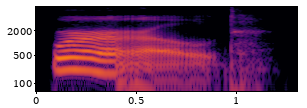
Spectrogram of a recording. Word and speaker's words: world: 这个 what 就是什么， does the world need 就是一个疑问句，就是说这个世界， the world 就是世界，特别注意一下它的发音非常的不好发，因为你首先要这个舌头要稍微卷起来发这个 r 的声音，接着你要又要上翘要发这个 l 的声音。 world world，所以你的舌头好像在你的口腔里面就是转了一圈。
